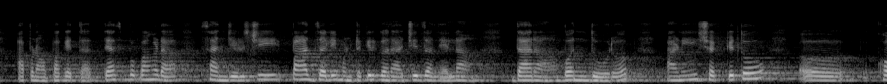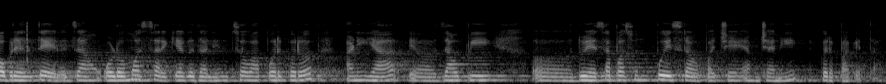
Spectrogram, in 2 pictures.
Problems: none marked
